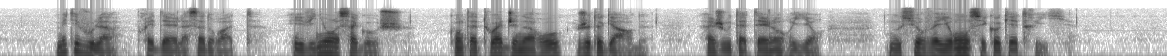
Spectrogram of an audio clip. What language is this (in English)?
French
